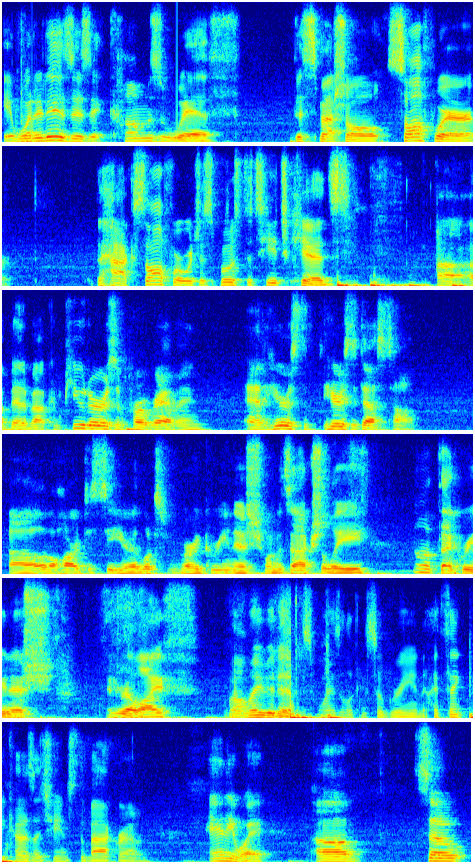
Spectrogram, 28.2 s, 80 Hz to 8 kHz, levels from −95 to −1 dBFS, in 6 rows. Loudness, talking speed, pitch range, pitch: -26 LUFS, 155 wpm, 105-135 Hz, 115 Hz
